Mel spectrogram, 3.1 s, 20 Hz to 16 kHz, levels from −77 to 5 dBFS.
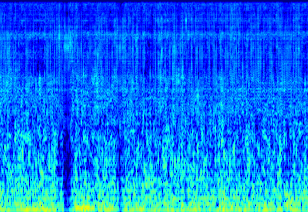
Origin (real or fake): fake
